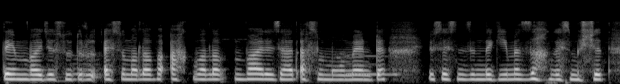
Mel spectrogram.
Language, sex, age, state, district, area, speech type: Kashmiri, female, 30-45, Jammu and Kashmir, Shopian, rural, spontaneous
